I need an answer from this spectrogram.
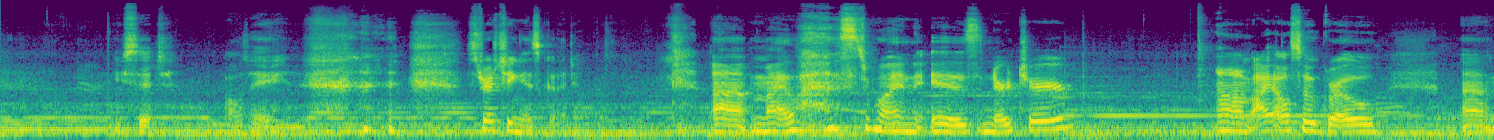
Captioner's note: laugh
